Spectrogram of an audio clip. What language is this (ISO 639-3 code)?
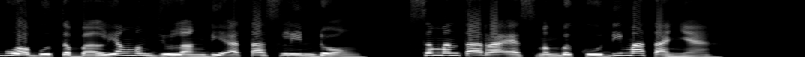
ind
